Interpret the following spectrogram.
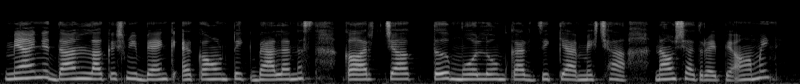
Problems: background sounds at intervals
